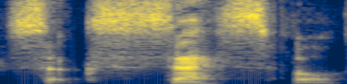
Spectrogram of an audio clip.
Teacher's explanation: clearly the stress is on the second syllable there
